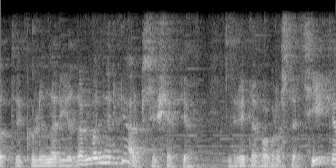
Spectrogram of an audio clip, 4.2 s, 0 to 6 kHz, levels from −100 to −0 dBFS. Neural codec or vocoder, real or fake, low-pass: none; real; 5.4 kHz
